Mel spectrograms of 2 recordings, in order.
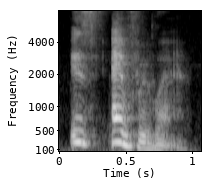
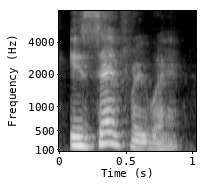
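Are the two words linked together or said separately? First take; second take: separate; linked. First: The two words are said separately, not linked. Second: The two words run together into one. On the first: "it's a lot clearer without the linking" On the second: "I could have linked is to everywhere, like"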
